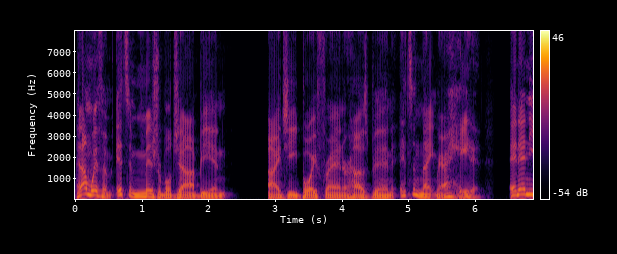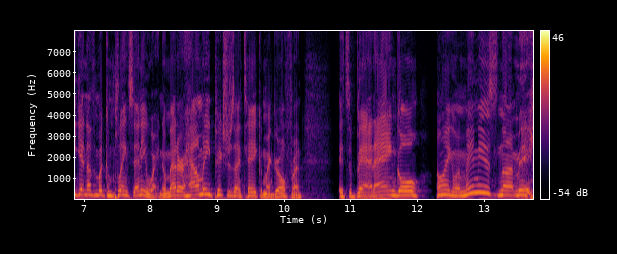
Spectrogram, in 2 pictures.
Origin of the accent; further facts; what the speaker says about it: New Jersey, United States; I was from New Jersey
